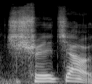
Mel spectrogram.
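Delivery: "Shui jiao" repeated clearly after the recording; Mandarin demo. Shown as a demonstration. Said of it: "le verbe qui veut vraiment dire dormir". ("Shui jiao" prononcé en mandarin, bien articulé)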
